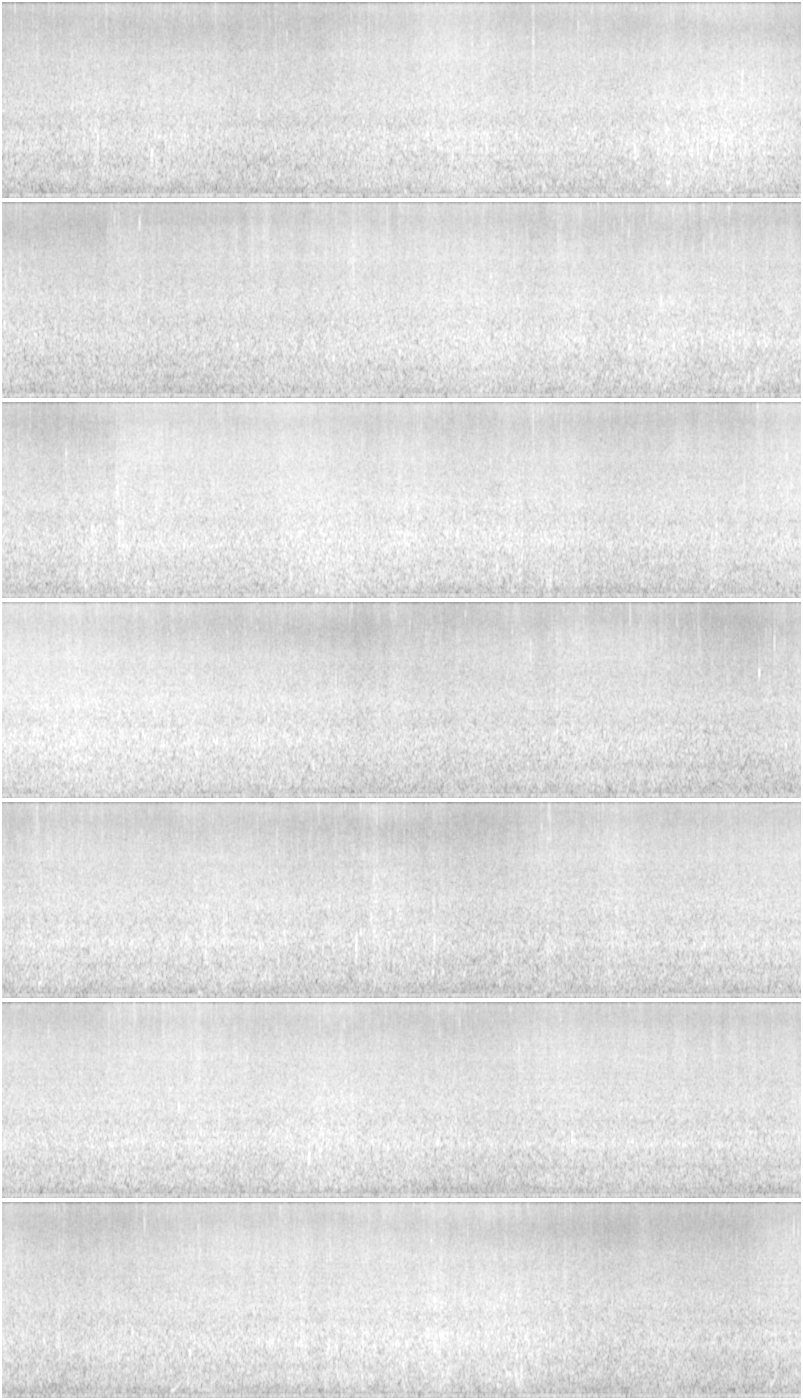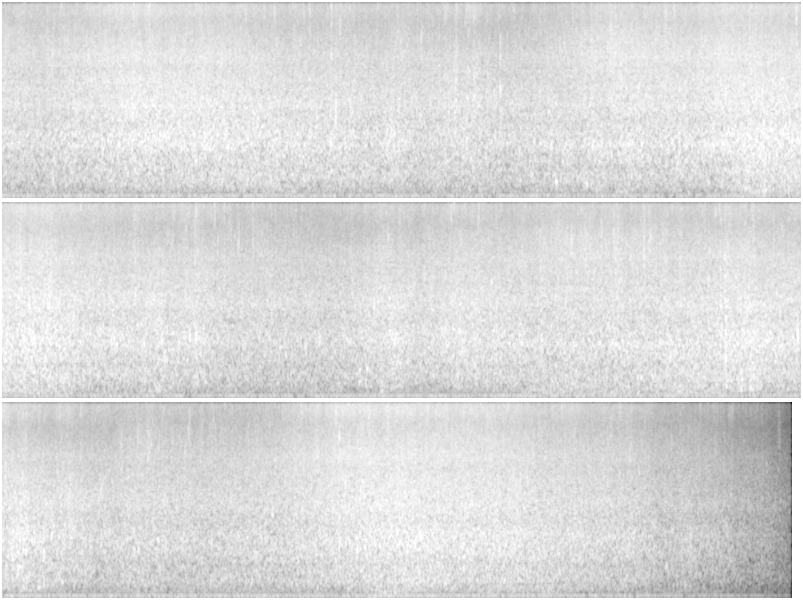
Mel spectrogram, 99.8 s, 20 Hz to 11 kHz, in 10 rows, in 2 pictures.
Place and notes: At the beach, sound of the Waves
Zoom H2n MS+XY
